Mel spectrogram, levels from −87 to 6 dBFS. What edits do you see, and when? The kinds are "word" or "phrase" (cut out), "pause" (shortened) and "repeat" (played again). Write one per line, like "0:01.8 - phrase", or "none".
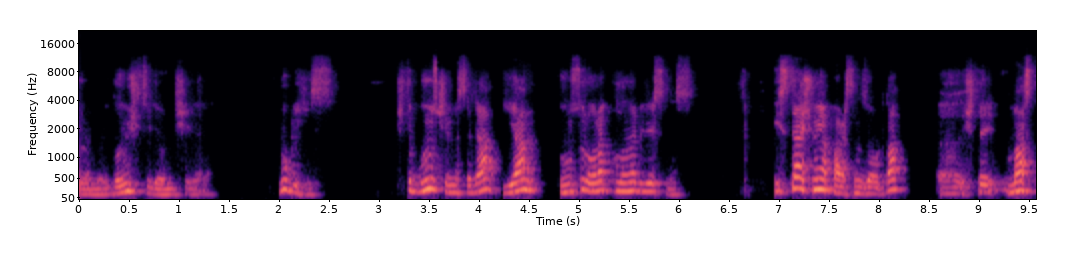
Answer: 0:02.1 - word
0:03.6 - word
0:04.2 - word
